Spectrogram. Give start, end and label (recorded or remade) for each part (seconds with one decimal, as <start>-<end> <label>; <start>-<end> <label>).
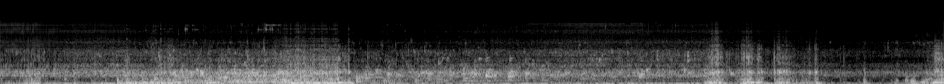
0.0-0.6 remade; 0.6-9.4 recorded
